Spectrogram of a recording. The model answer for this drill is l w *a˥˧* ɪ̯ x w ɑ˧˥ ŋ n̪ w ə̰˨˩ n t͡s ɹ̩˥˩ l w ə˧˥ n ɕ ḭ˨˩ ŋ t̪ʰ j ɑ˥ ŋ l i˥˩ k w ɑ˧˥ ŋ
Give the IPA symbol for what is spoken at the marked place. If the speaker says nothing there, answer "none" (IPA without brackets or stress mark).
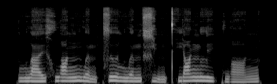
a˧˥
